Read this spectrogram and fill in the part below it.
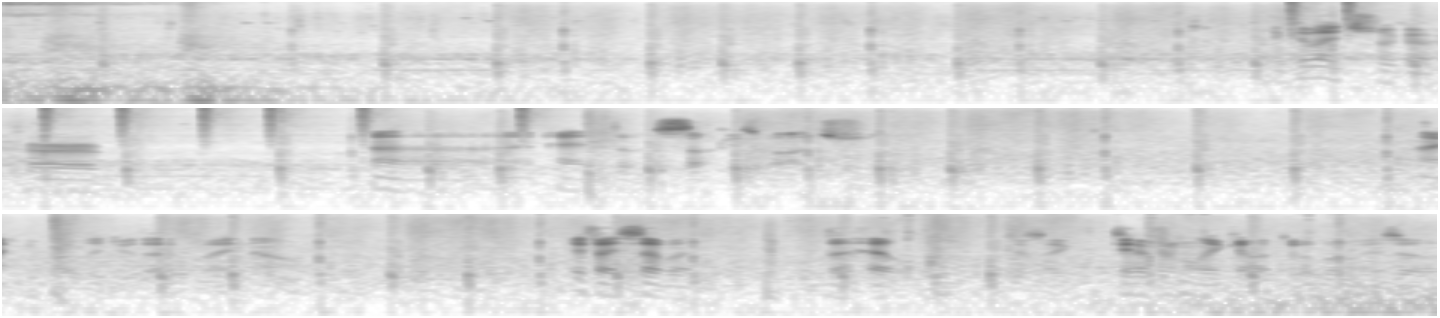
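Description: Armoured footsteps clank on stone steps.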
